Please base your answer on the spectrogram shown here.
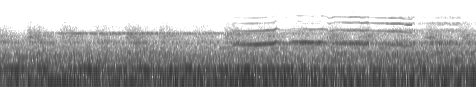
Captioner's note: none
